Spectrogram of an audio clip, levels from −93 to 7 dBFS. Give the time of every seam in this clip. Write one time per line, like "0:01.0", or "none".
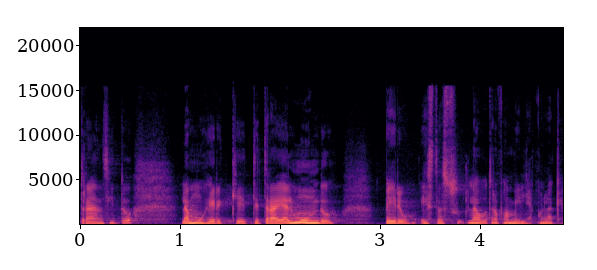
0:01.5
